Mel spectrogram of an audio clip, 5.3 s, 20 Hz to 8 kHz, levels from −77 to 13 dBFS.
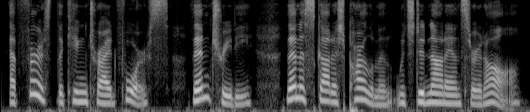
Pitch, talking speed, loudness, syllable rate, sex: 205 Hz, 205 wpm, -18 LUFS, 5.3 syllables/s, female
